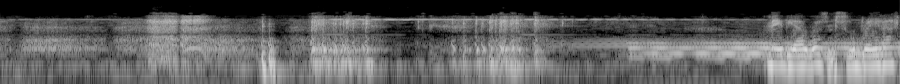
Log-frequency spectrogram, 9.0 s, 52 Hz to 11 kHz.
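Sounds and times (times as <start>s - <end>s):
breathing: 0.0s - 3.2s
telephone ringing: 3.1s - 8.9s
speech: 7.7s - 8.9s.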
